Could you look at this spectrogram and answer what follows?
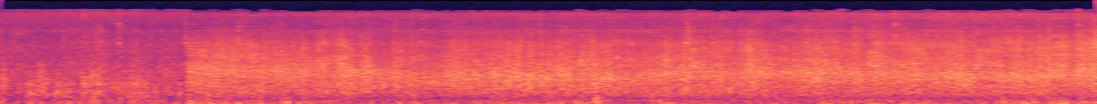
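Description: Steady loud rushing noise with a low rumble underneath, setting in suddenly about a second in.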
